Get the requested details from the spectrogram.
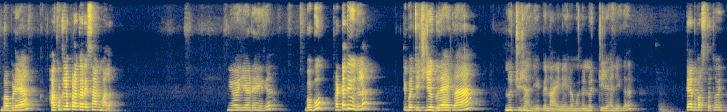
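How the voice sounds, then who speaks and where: A woman talking to her pet cat at home in a high, teasing baby-talk voice, scolding it playfully. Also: normal speed, long pauses, a little mellow. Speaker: pet owner. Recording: echoey room.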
